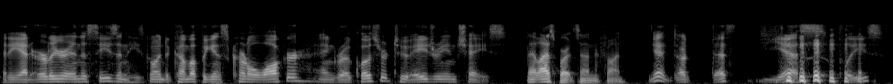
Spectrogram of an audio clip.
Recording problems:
high frequencies cut off; noticeable; nothing above 6.5 kHz

